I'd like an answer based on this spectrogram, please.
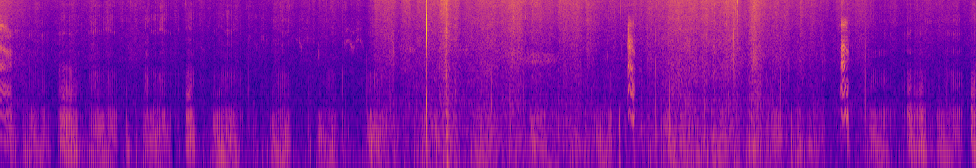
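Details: Rhythmic cat purring, about one breath-cycle every second, each phase a low buzzing rumble separated by short pauses. It later turns denser and noisier with scattered clicks and rustles.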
